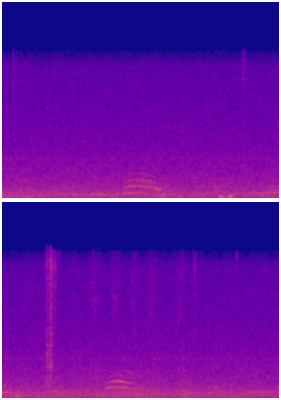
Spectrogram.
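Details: Stray cat stuck in a hollow at a shrine where many cats gathered: two faint, drawn-out meows about four seconds apart, each rising then falling, under a steady hiss of background noise.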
